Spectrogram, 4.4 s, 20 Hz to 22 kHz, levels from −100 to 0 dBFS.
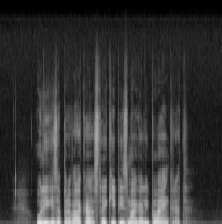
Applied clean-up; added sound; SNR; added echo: none; none; none; none.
